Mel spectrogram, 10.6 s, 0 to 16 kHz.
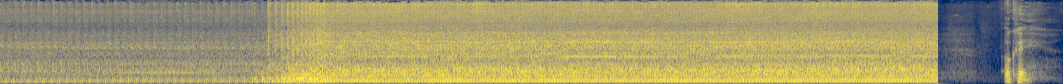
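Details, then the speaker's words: Honda EB3500 generator revived after purchase: fires and holds a strong, even hum about seven seconds before shutting off; earlier smoke thought due to slightly overfilled crankcase or oil in cylinder; runs cleanly. "shout out to honda honda you're incredible the goat so all that smoke blowing out of there must have just been because that crank case was a little bit filled"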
